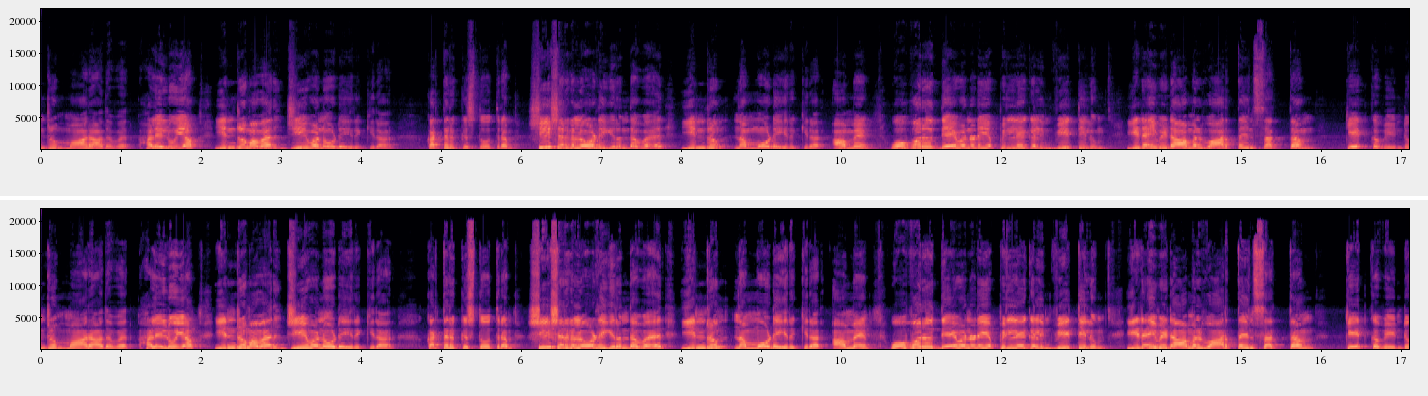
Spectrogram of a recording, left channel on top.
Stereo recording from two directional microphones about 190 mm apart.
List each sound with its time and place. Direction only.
0.1 s a woman's voice: 25° right (ahead or behind)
